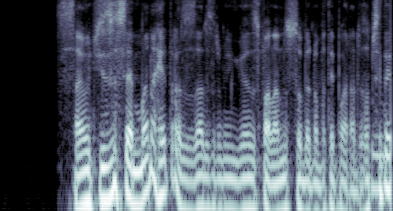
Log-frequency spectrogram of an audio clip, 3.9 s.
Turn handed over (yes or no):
yes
